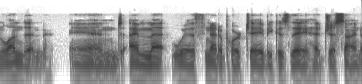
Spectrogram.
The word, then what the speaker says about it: Net-a-Porter: oh yeah it's um it's actually I that's how I pronounced it first - but it's pronounced very sophisticated ly Netta port a I don't I don't I don't mean to call you out because I said the exact same it's our that's our American version of a net-a-porter version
